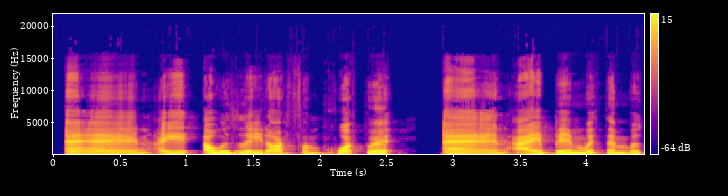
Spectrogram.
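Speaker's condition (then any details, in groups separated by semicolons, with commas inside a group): Deafblind, born deaf; about 40 degree visual field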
